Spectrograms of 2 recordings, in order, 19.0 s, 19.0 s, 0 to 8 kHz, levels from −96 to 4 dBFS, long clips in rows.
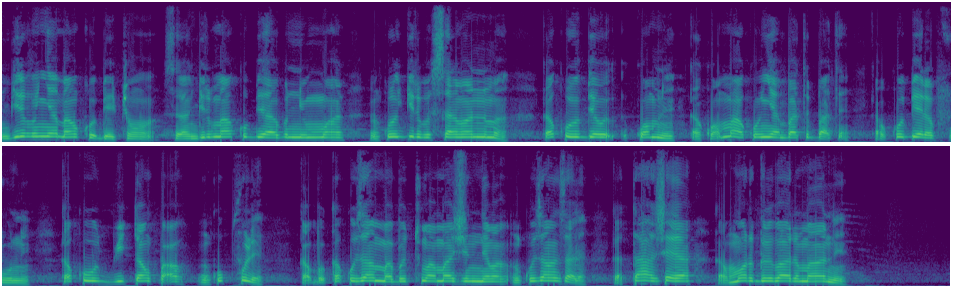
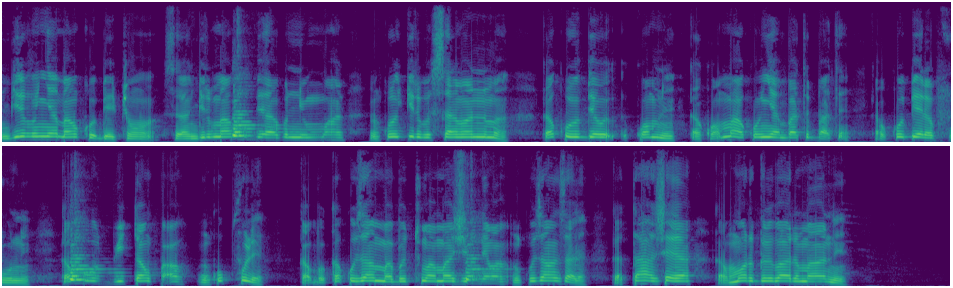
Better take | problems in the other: first | noise reduction (neural mask model DeepFilterNet 3)

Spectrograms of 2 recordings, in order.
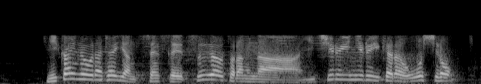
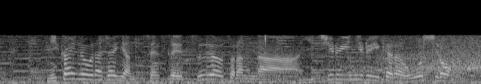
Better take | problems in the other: second | noise reduction (neural separator model SepFormer DNS4)

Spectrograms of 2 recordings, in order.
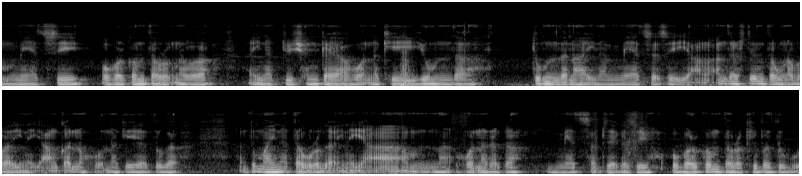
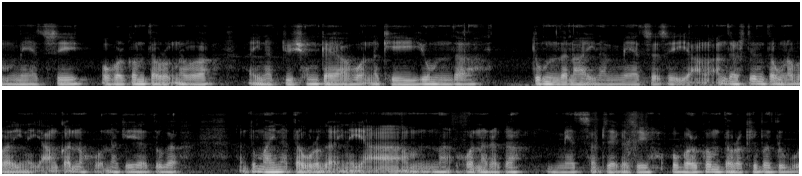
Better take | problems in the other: second | background sound (Knock); 16 dB below the speech

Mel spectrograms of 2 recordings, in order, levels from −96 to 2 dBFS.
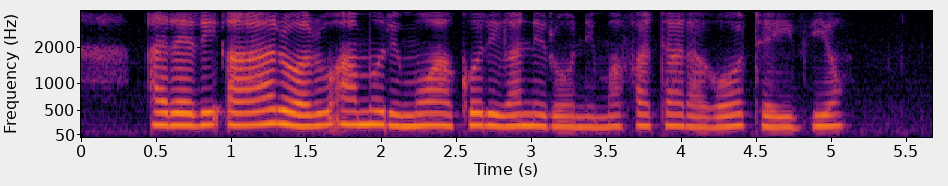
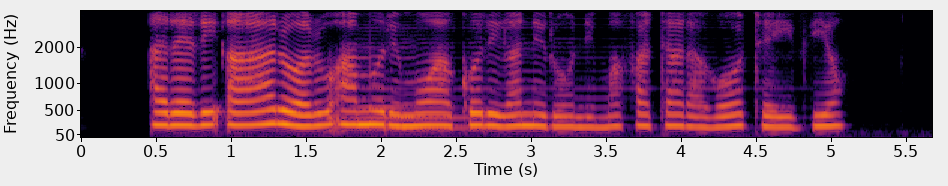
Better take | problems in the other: first | noise reduction (neural mask model DeepFilterNet 3)

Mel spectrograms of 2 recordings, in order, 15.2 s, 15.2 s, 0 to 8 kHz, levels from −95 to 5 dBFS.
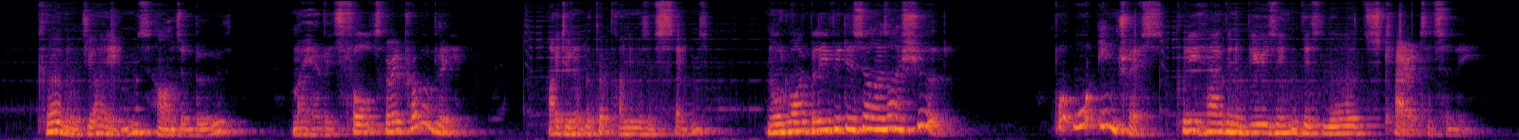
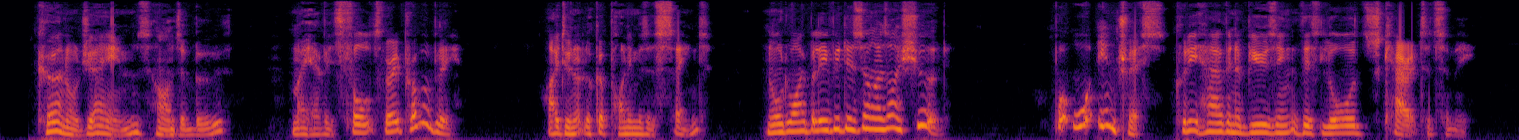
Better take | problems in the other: second | noise reduction (neural separator model SepFormer DNS4)

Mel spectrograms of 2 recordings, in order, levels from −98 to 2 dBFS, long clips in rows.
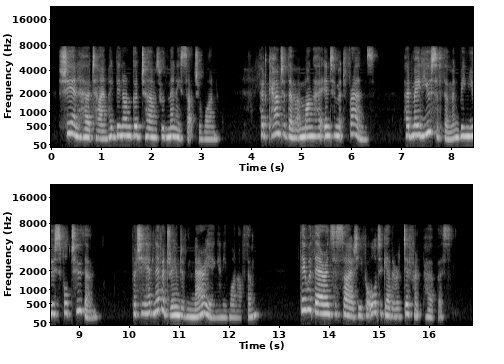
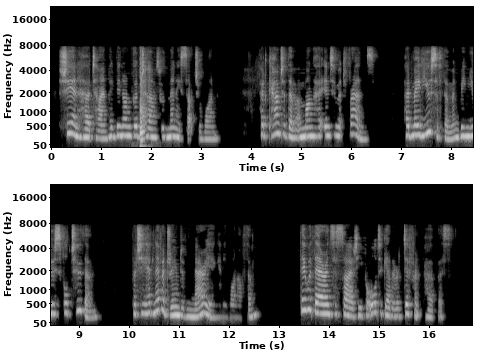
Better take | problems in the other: first | noise reduction (classical method Wiener filter)

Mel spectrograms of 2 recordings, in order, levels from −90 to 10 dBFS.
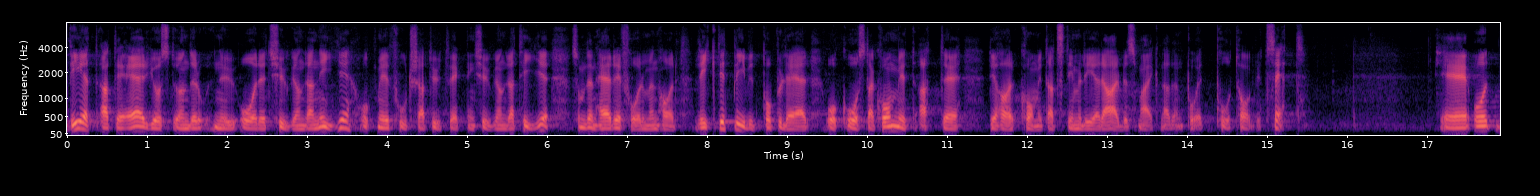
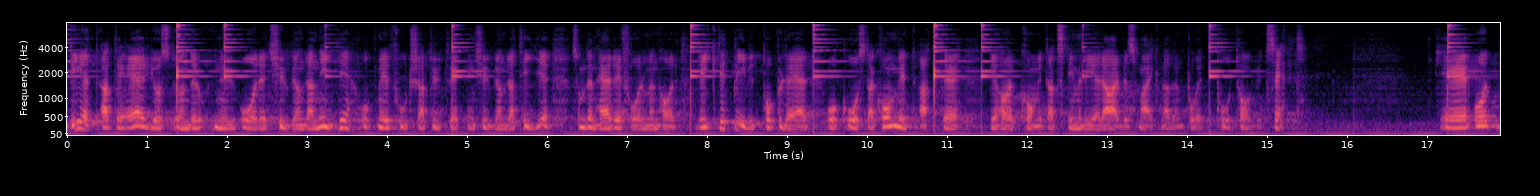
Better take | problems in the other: first | background sound (Tap); 8 dB below the speech // room echo; dies away in 2.3 s

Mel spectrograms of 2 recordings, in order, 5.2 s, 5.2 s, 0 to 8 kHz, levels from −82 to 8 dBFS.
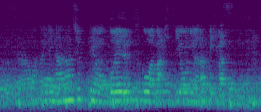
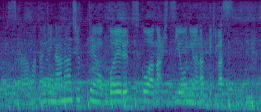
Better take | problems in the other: second | room echo; dies away in 0.5 s

